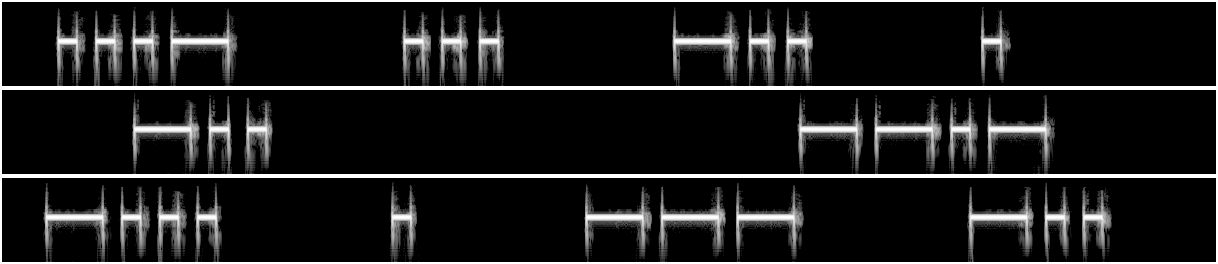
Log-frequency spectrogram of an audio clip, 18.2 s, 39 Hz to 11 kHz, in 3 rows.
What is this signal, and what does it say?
Morse code, heard as a keyed tone, about 13 wpm, spaced as for 6 wpm, 800 Hz. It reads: VSDED QBEOD
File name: LEZIONI / 5 LBVC / 5 LBVC ws 12wpm 3159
